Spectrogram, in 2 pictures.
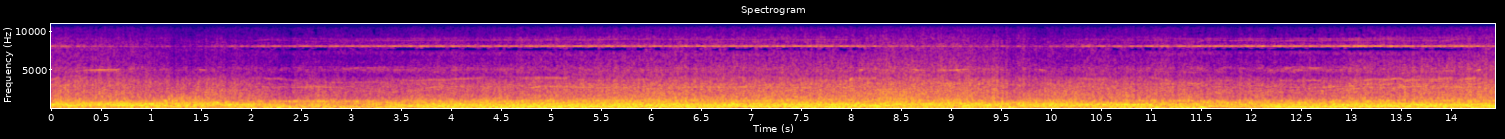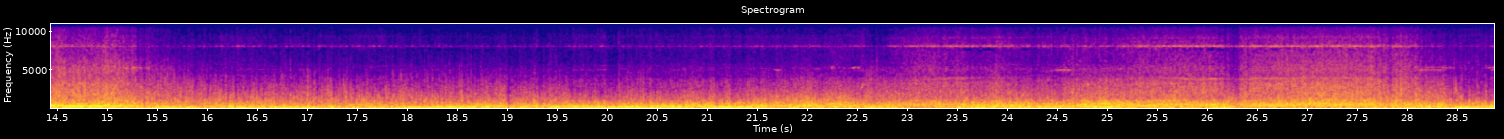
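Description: DJI Phantom quadcopter's motors and propellers running close to the microphone, a stack of tones that sinks and rises in pitch as the drone manoeuvres. About halfway in the tones fade under a steady rushing noise, then return faintly near the end.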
